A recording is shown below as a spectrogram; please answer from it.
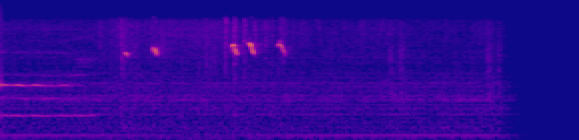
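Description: Young chicks peeping in a few short, high chirps, a pair about a second in and a quick cluster about two seconds in, over a steady low hum. The sound fades out just before the end.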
